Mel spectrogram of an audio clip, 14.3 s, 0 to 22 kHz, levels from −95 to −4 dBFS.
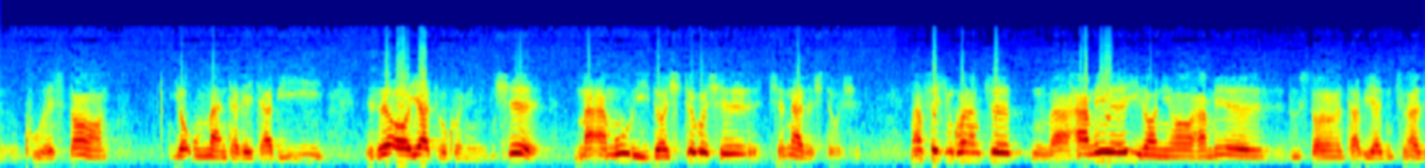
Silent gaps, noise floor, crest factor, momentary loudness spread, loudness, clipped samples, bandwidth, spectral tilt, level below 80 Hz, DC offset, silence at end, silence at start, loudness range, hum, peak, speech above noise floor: none; -43 dBFS; 14 dB; 18 LU; -14 LUFS; under 0.1%; 6.6 kHz; -6.5 dB/octave; -58 dBFS; under 0.1%; 0 s; 0.05 s; 4 LU; none; -2 dBFS; 29 dB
